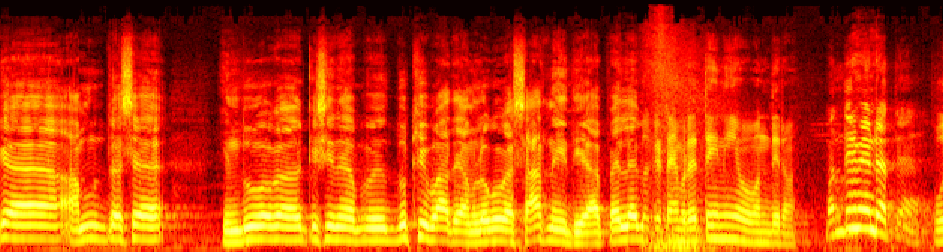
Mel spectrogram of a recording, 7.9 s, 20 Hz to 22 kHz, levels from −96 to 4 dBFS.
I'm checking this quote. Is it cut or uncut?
cut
